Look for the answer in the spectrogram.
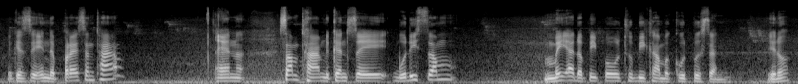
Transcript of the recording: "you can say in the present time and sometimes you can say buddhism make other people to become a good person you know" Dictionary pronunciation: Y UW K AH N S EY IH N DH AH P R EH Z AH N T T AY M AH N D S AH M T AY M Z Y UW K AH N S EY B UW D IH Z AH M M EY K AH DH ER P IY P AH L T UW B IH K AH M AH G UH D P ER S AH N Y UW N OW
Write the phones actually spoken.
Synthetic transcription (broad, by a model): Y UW K AH N S EY IH N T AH P R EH S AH N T T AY M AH N S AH M T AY M Y UW K AH N S EY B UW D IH S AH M M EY AH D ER P IY P AH L T UW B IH K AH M AH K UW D P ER S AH N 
